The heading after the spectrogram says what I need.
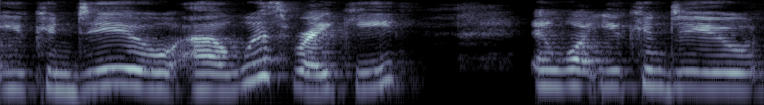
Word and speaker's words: Reiki: soon so let's talk first about what is raiki raiki is spelled r e k i so let's break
